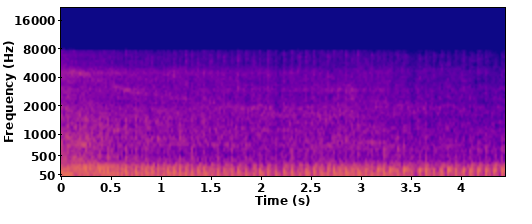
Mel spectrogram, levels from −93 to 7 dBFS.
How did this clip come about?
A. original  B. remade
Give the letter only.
A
